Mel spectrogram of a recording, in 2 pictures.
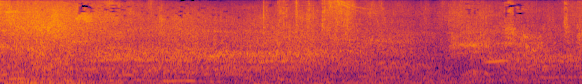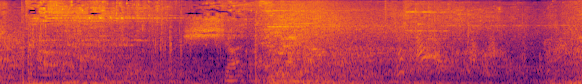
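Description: Game sound effects clash and whoosh during a fight.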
